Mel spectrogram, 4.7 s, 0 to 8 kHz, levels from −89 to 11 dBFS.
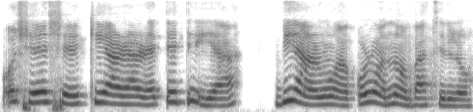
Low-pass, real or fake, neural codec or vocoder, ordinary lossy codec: none; fake; codec, 16 kHz, 4 kbps, FreqCodec, smaller model; none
